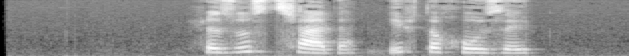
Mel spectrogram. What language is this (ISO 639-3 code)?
abk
